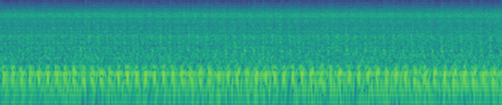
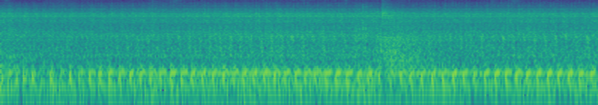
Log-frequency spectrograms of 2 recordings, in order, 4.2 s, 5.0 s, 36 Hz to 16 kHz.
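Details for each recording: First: Honda TRX300 ATV single-cylinder, carb cleaned after sitting 5 years, idling slow and loping as the pilot/mixture screw is backed out too far: rich idle mixture drops idle speed; set between lean and rich drops where idle is fastest. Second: 1991 Honda TRX300 4WD that sat 5 years, after carburetor cleaning and pilot screw adjustment for the fastest idle: a quick, even single-cylinder idle holding steady with no stumbling or hunting before shutoff.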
